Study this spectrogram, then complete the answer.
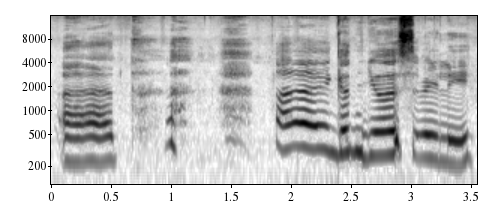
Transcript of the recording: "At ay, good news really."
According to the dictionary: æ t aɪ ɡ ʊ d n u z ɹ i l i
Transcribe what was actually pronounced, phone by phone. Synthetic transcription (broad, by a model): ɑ t aɪ ɡ ʊ d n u s ɹ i l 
